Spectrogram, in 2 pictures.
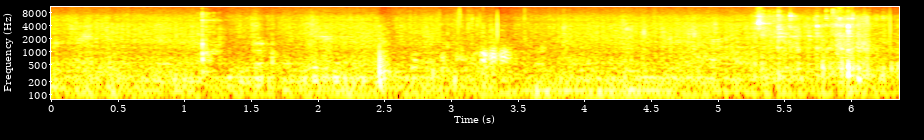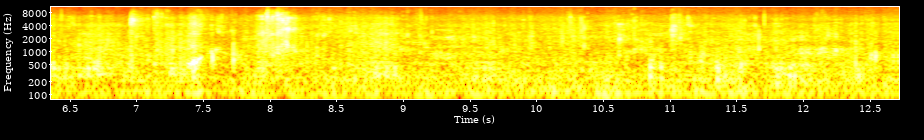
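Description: A person chewing food, with scattered short clicks and rustles as hands pick food out of a clear plastic container.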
